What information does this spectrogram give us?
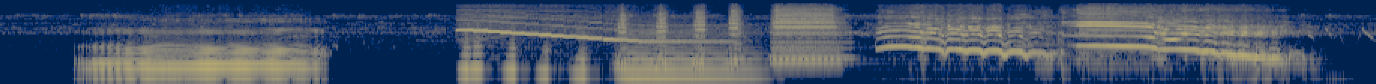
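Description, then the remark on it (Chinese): A dairy cow lets out one long, low, droning moo lasting about a second and a half, followed by a run of other tonal sounds, some high and gliding, some rising and falling. “乳牛会发出什么声音呢？”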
